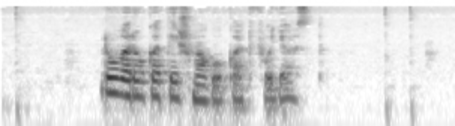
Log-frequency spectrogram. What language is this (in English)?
Hungarian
